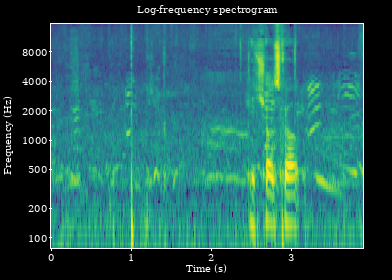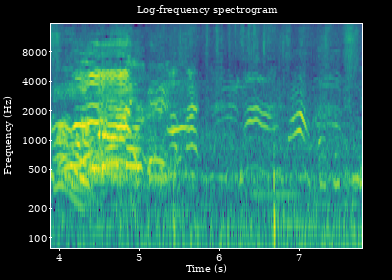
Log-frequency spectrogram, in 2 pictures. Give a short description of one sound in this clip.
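A football is kicked with a dull thud.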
